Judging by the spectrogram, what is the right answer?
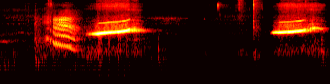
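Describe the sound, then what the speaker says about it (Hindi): A pet parrot whistles clearly in three rising, tuneful phrases, close and loud, each separated by short pauses and a few faint clicks. "देखिए सीटी बजाता है शानदार"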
